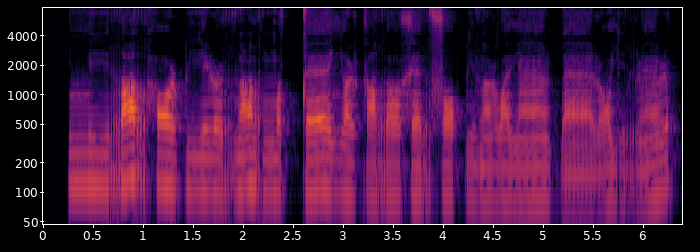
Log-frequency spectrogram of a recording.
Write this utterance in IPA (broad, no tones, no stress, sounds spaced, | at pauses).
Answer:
lː iː r ɑ r h ɔː ɭ p iː ɭ ə˞ r ð ɑ̃ r ŋ͡m ʌ tː ɛː ʎ ʌː ɭ k ɑ r ʌː x ɛ r s ɔ k͡p i ð ɑ̃ ɭ lˠ ɛ j æ̃ː ɭ ɡ͡b æː ɭ ɔ j i r ɭ ɛ̃ ɭ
